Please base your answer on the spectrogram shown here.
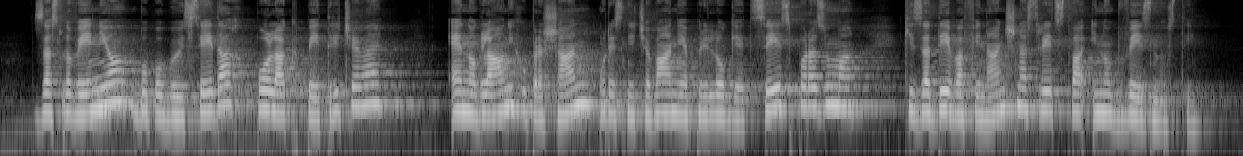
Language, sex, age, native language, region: Slovenian, female, 30-49, Slovenian, Savinja region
